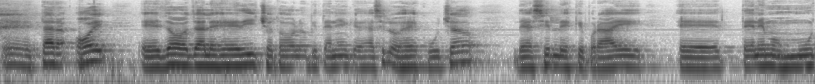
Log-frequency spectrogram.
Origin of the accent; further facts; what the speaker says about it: General Paz, Argentina; porque vivimos en General Paz, somos oriundos de General Paz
